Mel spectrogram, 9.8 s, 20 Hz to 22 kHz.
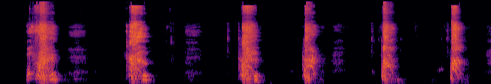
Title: male sneezing #31 (I sniff red peppers and sneeze powerfully ! )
